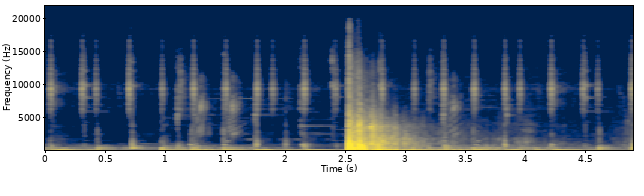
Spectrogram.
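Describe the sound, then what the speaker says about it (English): During a kudu hunt a single rifle shot cracks loud and near, its sharp blast followed by a rolling echo, set against quieter scattered clicks and faint background noise. "Okay, reload, shoot him again."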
